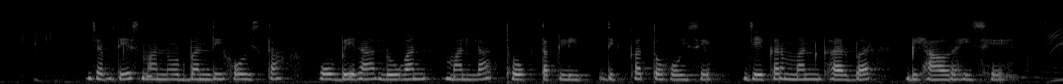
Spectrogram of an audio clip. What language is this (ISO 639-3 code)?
hne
